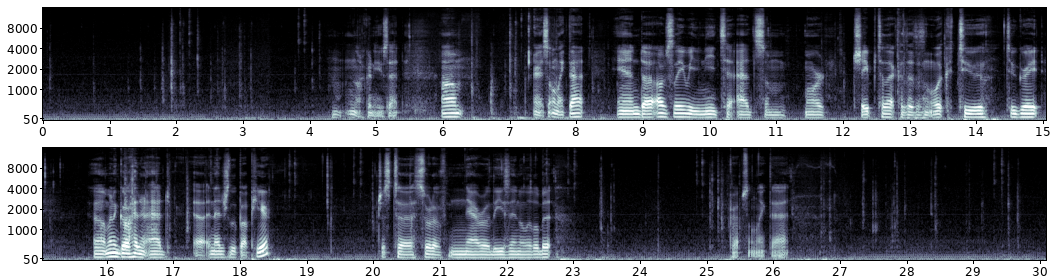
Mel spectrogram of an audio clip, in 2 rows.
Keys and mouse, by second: 0.0 g, 0.0 a, 1.3 a, 1.7 a, 2.0 b, 2.5 s, 4.7 Tab, 4.7 a, 5.0 z, 7.0-9.6 typing, 7.6 Tab, 12.0 Tab, 12.6 Tab, 12.8 KP_7, 13.0 Tab, 13.6 Tab, 13.9 z, 14.5 a, 14.9 a, 16.8 ctrl+r, 20.8 g, 23.4 g, 25.2 Tab, 25.4 z, 26.8 KP_3, 27.2 Tab, 27.7 z, 28.9 a, 29.6 g.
